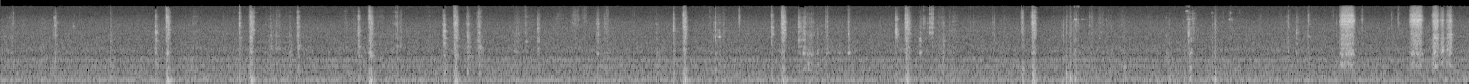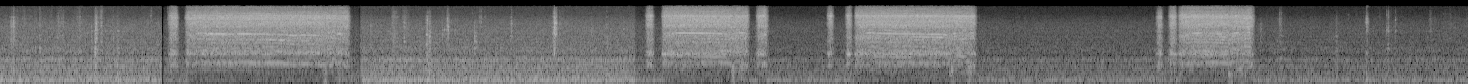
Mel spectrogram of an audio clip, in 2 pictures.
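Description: Metal parts and tools clicking and clattering on a workbench, then a cordless drill whirring in four short bursts of one to two seconds each.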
